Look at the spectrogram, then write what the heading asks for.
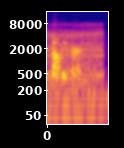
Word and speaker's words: Gutleber: tell me how to say it properly that's guppy bird there we go gottlieber yes i love that though that's so great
